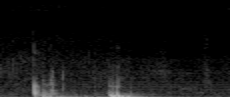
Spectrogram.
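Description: Two dull thumps under a second apart, the second the louder, each dying away quickly.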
